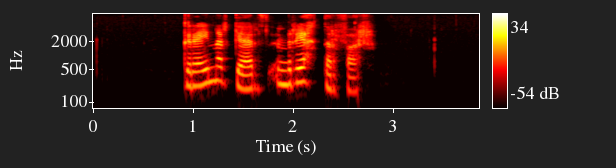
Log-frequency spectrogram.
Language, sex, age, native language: Icelandic, female, 40-49, Icelandic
